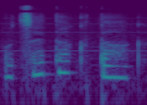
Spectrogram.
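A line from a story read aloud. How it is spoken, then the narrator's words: Quiet. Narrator (Ukrainian): тихо промовила Гретхен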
